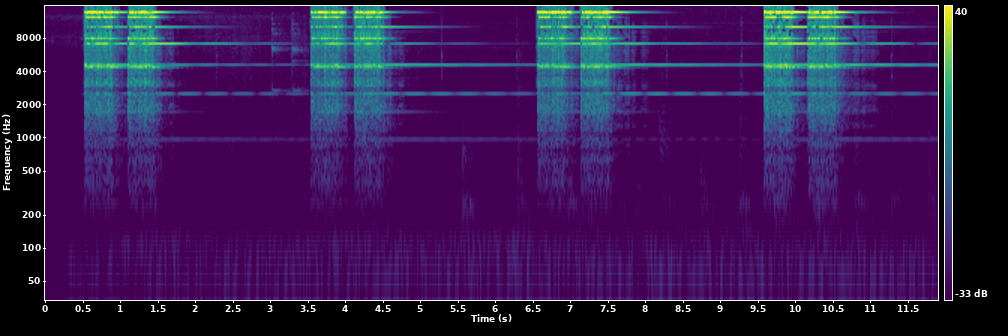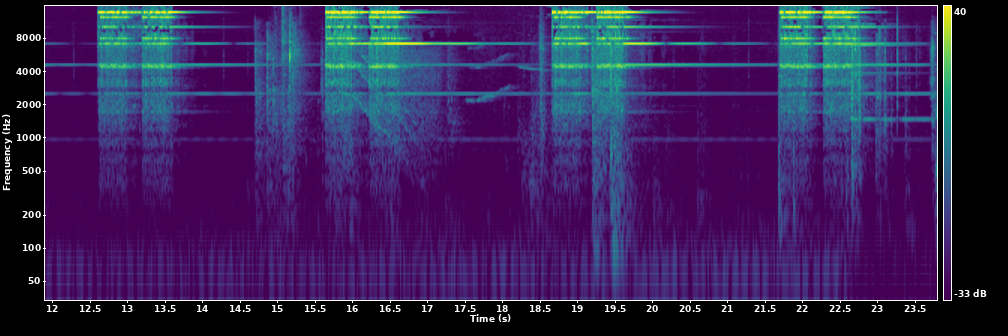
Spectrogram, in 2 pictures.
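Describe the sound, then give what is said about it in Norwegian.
A telephone bell rings in repeated double bursts, about eight rings with steady pauses between them, loud against a low background hum, with no one talking, at a small local police station in Chelmsford, Essex, England, on the night of 7 August 1985. “august i 1985 så er vi på den lille lokale politistasjonen i Chelmsford i Essex i England, og der begynner telefonen å ringe.”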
